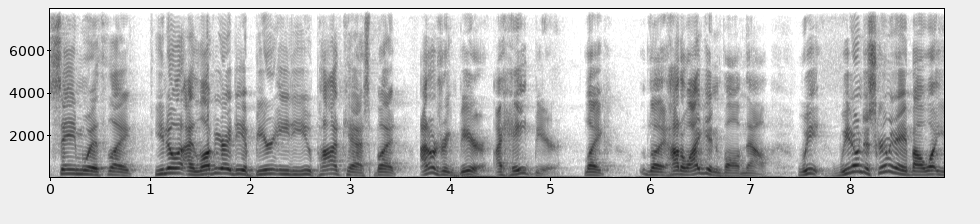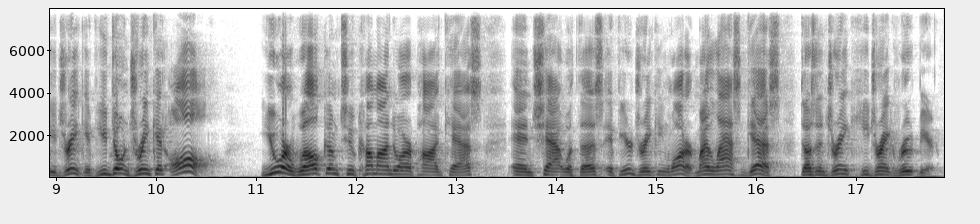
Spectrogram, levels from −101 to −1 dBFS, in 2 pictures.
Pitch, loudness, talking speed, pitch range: 175 Hz, -23 LUFS, 230 wpm, 155-195 Hz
